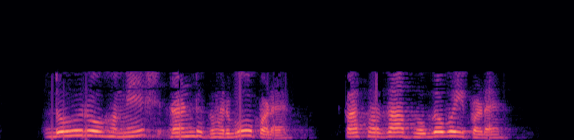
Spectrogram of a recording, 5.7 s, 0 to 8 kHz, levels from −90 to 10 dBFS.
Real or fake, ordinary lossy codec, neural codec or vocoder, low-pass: real; AAC, 16 kbps; none; 7.2 kHz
